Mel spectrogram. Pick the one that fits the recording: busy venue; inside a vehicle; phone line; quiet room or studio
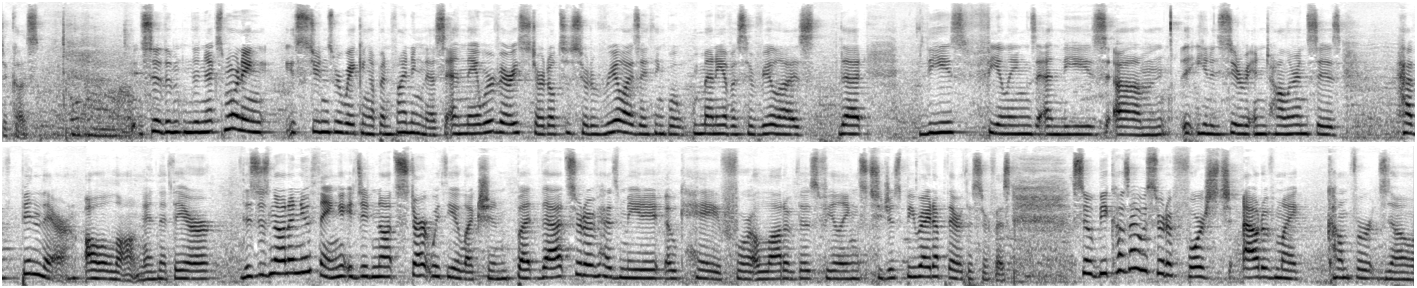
busy venue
